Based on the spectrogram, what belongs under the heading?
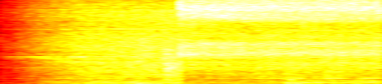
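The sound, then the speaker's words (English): A loud, steady hiss of steam from a vinyl record pressing machine, in a big hangar-like room full of machines where PVC pellets are heated with steam into soft, hockey puck-sized lumps, swells in, then jumps sharper and brighter, holding continuously to the end with faint mechanical clanks beneath. “Gallons of small PVC pellets are poured into hoppers, heated up using steam, and formed into soft, hockey puck-sized lumps, also known as biscuits.”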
